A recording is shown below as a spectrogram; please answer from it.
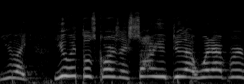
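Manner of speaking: ranting, accusing yell. Retelling an angry man's accusation at midnight: imitating a man yelling. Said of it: "the guy just keeps on yelling".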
